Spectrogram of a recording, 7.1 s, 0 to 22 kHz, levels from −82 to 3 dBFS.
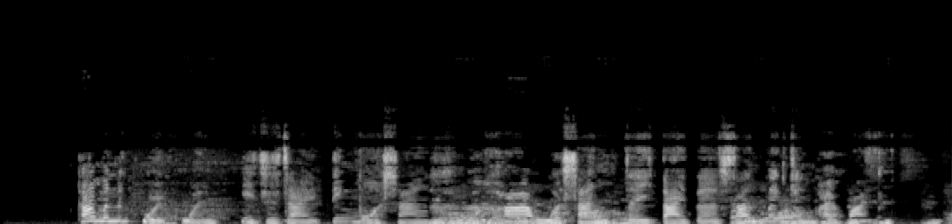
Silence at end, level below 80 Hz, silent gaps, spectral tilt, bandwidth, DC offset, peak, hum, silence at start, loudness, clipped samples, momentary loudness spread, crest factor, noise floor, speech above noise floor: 0 s; -62 dBFS; none; -3.5 dB/octave; 10 kHz; under 0.1%; -2 dBFS; none; 0.6 s; -18 LUFS; under 0.1%; 11 LU; 18 dB; -71 dBFS; 52 dB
